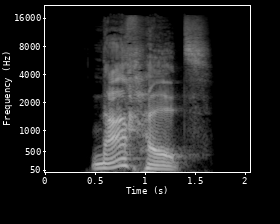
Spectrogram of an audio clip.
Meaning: genitive of Nachhall
- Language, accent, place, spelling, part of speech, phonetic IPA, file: German, Germany, Berlin, Nachhalls, noun, [ˈnaːxˌhals], De-Nachhalls.ogg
